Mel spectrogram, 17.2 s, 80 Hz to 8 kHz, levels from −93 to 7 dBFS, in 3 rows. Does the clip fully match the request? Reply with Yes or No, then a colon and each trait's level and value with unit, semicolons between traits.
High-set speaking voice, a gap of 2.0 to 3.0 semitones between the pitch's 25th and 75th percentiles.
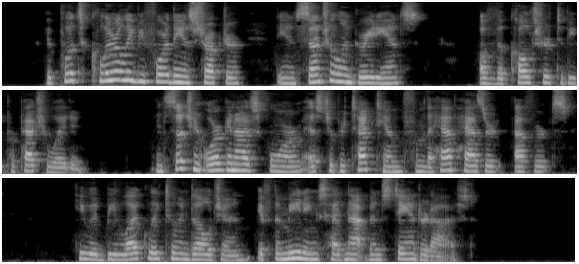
No: high, 195 Hz; average, 3.5 semitones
